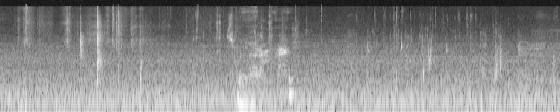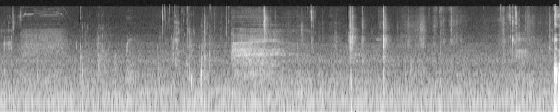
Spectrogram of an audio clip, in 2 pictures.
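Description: Faint sounds of a man drinking from a plastic water bottle: small scattered clicks and crinkles of the bottle with mouth and swallowing sounds, and a short breathy rush about ten seconds in.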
